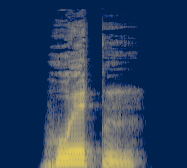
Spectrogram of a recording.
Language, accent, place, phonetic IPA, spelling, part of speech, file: German, Germany, Berlin, [bəˈt͡saɪ̯çnətɐ], bezeichneter, adjective, De-bezeichneter.ogg
- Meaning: inflection of bezeichnet: 1. strong/mixed nominative masculine singular 2. strong genitive/dative feminine singular 3. strong genitive plural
